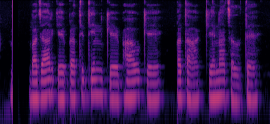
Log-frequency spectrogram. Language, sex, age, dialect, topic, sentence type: Maithili, male, 18-24, Eastern / Thethi, agriculture, question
